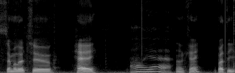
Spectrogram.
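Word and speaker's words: ה: And so when you say hey, it's like there's room for the air to go out, okay?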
